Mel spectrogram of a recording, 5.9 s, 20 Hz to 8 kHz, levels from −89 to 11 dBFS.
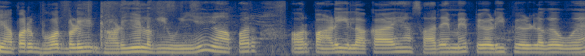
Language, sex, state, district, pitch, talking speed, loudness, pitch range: Hindi, female, Odisha, Sambalpur, 165 Hz, 235 wpm, -18 LUFS, 160-175 Hz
